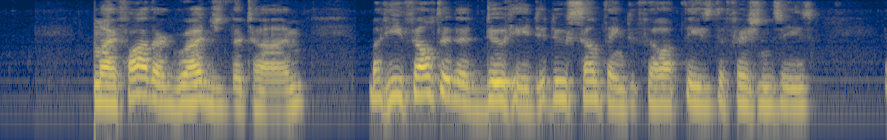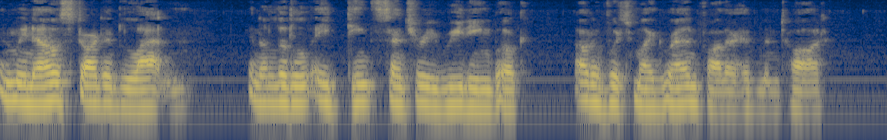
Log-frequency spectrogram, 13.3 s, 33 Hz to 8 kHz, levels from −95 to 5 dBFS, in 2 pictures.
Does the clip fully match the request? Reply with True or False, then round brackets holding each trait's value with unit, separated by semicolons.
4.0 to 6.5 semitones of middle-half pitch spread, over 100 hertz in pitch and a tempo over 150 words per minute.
False (2.9 semitones; 135 Hz; 175 wpm)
